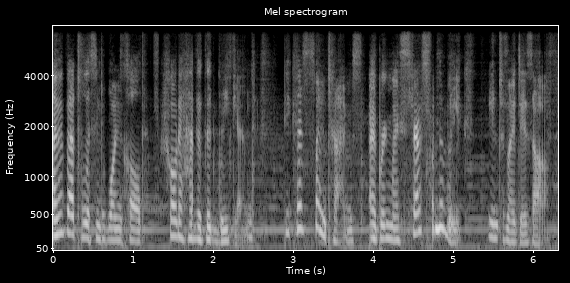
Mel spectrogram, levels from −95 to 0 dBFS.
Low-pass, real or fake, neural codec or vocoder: 7.2 kHz; fake; codec, 32 kHz, 1.9 kbps, SNAC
